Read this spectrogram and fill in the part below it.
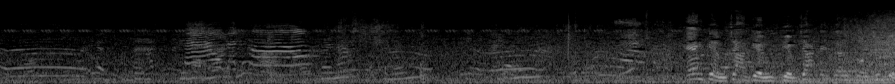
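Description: Several men talk with one another close by.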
